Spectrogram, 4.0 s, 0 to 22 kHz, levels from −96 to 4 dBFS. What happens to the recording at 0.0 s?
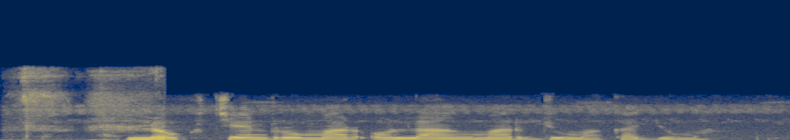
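From 0.0 s and through the whole clip, the speech sounds dull, with nothing above about 11.6 kHz and a rough, fluttering noise around tones. This is likely Dolby Digital compression at a low bitrate, consistent with about 64 kbps, where the band is narrowed and starved frequency lines are filled with noise.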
